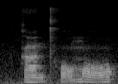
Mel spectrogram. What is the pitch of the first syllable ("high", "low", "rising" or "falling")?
low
